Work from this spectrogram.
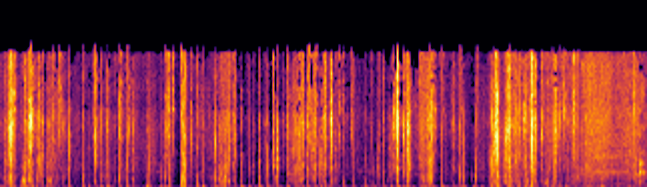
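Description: Long fingernails scratch fast across the fabric and seams of dark blue denim jeans with a back pocket visible, held up close to a microphone. The result is a dense, continuous run of rough scratchy, crackling strokes with heavy low-end rumble and brief bright hiss.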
